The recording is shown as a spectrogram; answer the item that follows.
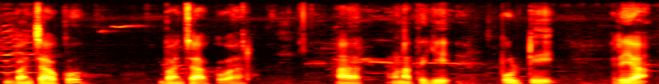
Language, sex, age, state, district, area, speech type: Santali, male, 30-45, West Bengal, Dakshin Dinajpur, rural, spontaneous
